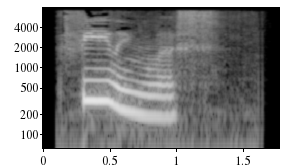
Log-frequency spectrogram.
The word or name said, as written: feelingless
